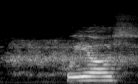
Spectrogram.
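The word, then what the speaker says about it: υἱός: Yeah, so it'd be like a H sound. Hui. Oh, yeah. Iota, Omicron, Sigma. Yeah, so for this one, huios. That's this one. Huios. Huios. You got to get that H Got sound in front of it.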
